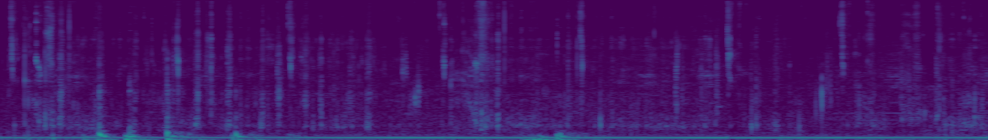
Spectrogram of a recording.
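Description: Mouth sounds of eating rice and tomato stew: chewing with many short wet smacks and clicks. A steady low hum runs underneath.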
